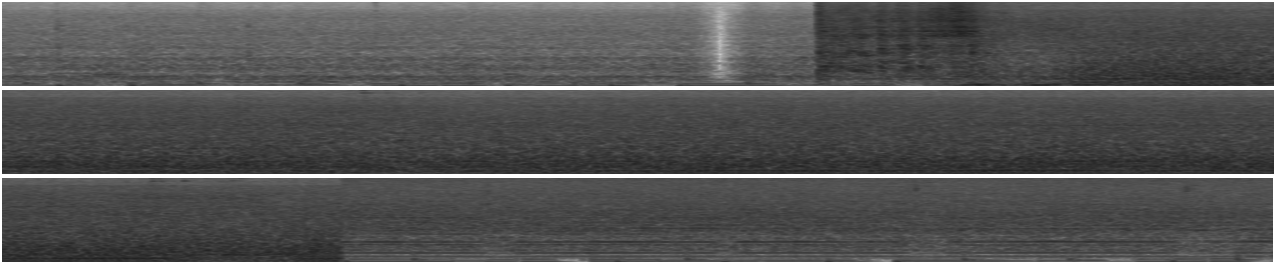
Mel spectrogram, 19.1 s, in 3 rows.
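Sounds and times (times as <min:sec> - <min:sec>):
car engine starting and idling: 0:03.6 - 0:14.4.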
